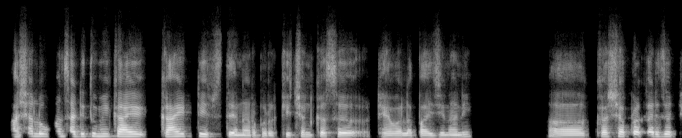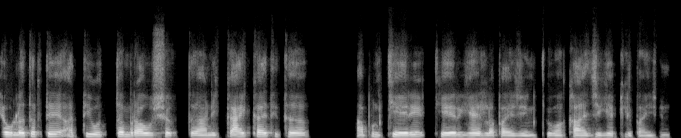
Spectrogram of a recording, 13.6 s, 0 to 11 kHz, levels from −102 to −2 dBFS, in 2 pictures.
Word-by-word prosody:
अशा 155 +6 -1
लोकांसाठी 185 0 0
तुम्ही 185 -1 0
काय 175 -2 +6 0.2
काय 175 +2 +5
टिप्स 175 -1 0
देणार 135 -3 +3
बरं? 130 -2 -2
किचनच 145 +1 -4
कसं 150 -1 +3 0.3
ठेवायला 130 -2 +1
पाहिजेलं? 140 +1 0
आणि 145 +3 -1 0.8
अ, - - -2 0.4
कशा 160 +2 +2
प्रकारे 170 -2 +2
जर 175 - +2
ठेवलं 150 -2 +5
तर - - +3
ते 170 - +3
अति 175 +2 -5
उत्तम 160 -1 0
राहू 140 -1 +4
शकतं. 140 - -2
आणि 135 +1 -1
काय-काय 150 +1 +2
तिथं 145 -1 0 0.5
आपण - - -5
केयरी 150 0 +4 0.2
केयर 150 0 +5
घ्यायला 135 -2 0
पाहिजेल? 125 -1 -2
किंवा 130 -1 -3
काळजी 130 0 -2
घेतली 130 -1 -6
पाहिजेलं? 120 +4 -9
145 Hz, 160 wpm, -23 LUFS, 135-170 Hz, 0.8 s, काय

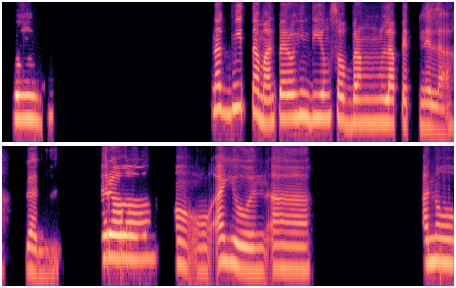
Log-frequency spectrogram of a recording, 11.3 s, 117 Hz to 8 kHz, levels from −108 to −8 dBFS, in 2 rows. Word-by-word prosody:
yung 240 -1 +3 2.1
Nag-meet 320 +2 +1
naman, 230 -4 +2
pero 245 0 +2
hindi 245 -1 -1
yung 245 - -2
sobrang 215 -3 -2
lapit 210 -1 0
nila, 190 -1 -5 0.2
gano'n. 170 -3 -5 0.6
Pero 275 +1 +9 0.8
oo, 190 -4 -5
ayun, 205 -7 +1
ah 200 -1 -4 1.4
ano 240 0 0
225 Hz, 80 wpm, -25 LUFS, 195-245 Hz, 2.1 s, Pero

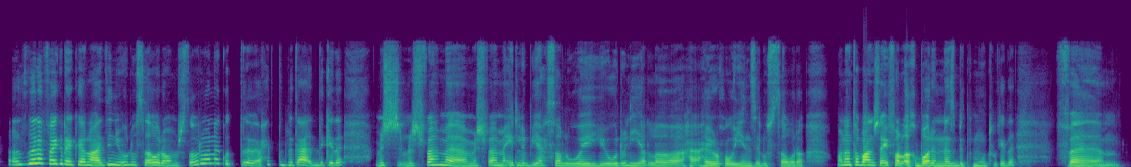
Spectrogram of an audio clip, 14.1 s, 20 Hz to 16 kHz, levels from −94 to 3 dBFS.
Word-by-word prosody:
أيوه. 295 +1 -2
أصل 335 +5 +1
أنا 425 +1 +6
فاكرة 365 -4 +3
كانوا 275 -2 +2
قاعدين 240 +6 +4
يقولوا 270 0 -2
ثورة 245 -2 +2
ومش 215 0 -4
ثورة 285 +10 -1
وأنا 410 0 -1
كنت 245 - -4
حتّة 310 -3 -10
بتاعة 250 0 +2
قد 230 +4 -6
كده، 240 +1 -3 0.4
مش 230 +1 -4
مش 210 +2 -7
فاهمة 255 -9 +3
مش 205 +2 -5
فاهمة 230 -2 -1
إيه 230 - -3
اللي 230 -2 -6
بيحصل 215 +1 -4
ويقولوا 195 +1 -2
لي: 205 -1 -3
"يلّا 200 -2 -3
ه 175 -2 -1 0.2
هيروحوا 190 0 0
وينزلوا 175 +1 -4
الثورة،" 185 -1 -4 0.4
وأنا 280 - +2
طبعًا 270 -3 +7
شايفة 230 -1 +3
الأخبار 200 -1 +6
الناس 195 -2 -1
بتموت 190 +1 -6
وكده، 180 +1 -6 0.5
ف 195 - -8
آمم، 180 -2 0
220 Hz, 170 wpm, -21 LUFS, 195-260 Hz, 0.5 s, طبعًا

